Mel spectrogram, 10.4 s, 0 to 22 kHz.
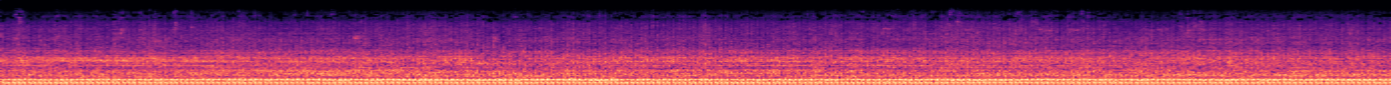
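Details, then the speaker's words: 2006 Craftsman LT3000 after oil change, new idler and charged battery, started; at first still slightly noisy then much better; steady single-cylinder drone under load, even beat, no rattle or squeal. "see if it starts up still kind of noisy oh no that's pretty good yeah that's a lot better"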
